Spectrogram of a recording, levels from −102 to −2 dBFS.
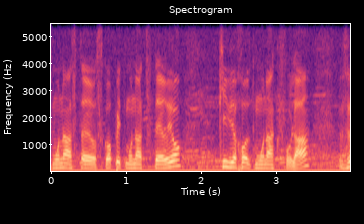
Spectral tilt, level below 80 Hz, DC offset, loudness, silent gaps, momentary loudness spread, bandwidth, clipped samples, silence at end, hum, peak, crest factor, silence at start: -9 dB/octave; -42 dBFS; 4%; -16 LUFS; none; 12 LU; 5.4 kHz; under 0.1%; 0 s; none; -4 dBFS; 14 dB; 0 s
